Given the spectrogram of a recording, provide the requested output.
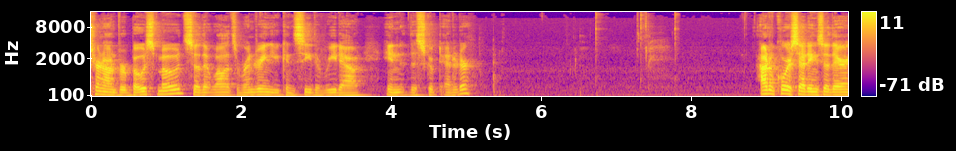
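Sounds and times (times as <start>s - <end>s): computer mouse clicks: 6.4s - 8.0s.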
